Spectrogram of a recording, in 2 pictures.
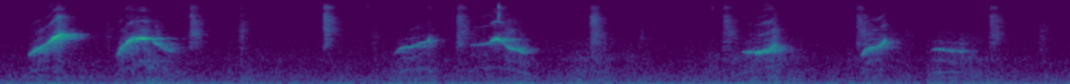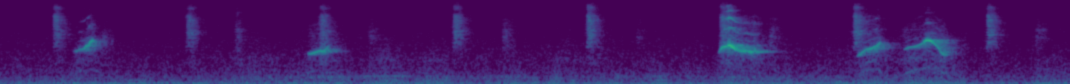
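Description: Blue-headed pionus parrot whistling: short sliding whistled notes that swoop up and down, in scattered clusters with pauses between. The loudest pair comes about a second in and another group near the end, with faint clicks in between.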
